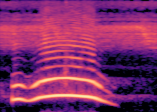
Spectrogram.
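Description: A person imitates an owl's hoot outdoors by a pond, giving a single loud, close, sustained hooting call that rises slightly and then slides down, with no other talk.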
